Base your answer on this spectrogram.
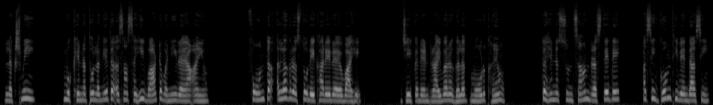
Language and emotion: Sindhi, fearful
